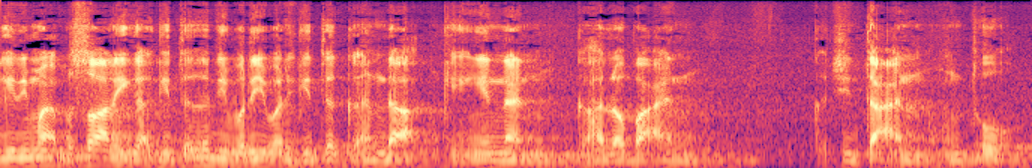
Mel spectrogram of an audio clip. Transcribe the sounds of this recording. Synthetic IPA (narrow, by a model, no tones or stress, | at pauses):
ɡilimat̪̚bəsaliɡaʔkit̪ədibəɾibadikit̪əkəɦəndaʔkəiŋinãnkəɦalobaʔan | kət͡ʃint̪aʔa̰nṵnt̪ʊʔ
